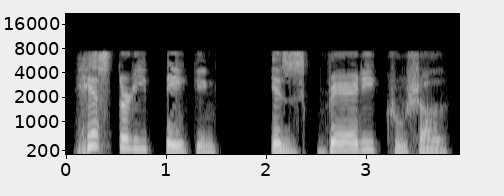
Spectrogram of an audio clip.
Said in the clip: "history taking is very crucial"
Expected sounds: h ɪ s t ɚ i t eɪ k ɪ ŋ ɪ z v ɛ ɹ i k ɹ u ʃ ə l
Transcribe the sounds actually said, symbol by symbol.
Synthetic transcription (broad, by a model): h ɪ s t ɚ i t eɪ k ɪ ŋ ɪ z v ɛ ɹ i k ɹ u ʃ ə l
